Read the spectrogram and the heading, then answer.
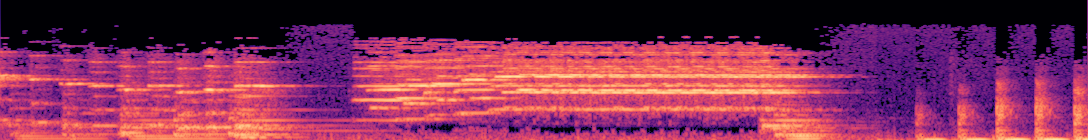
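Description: Knocking at a door at night: a brisk run of several sharp knocks bursts out at the very end, following a long tonal passage that fades away.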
